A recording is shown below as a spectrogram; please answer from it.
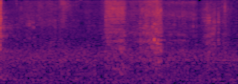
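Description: Near silence, with a faint swish of cardboard trading cards sliding against each other as they are handled, about a second in.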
